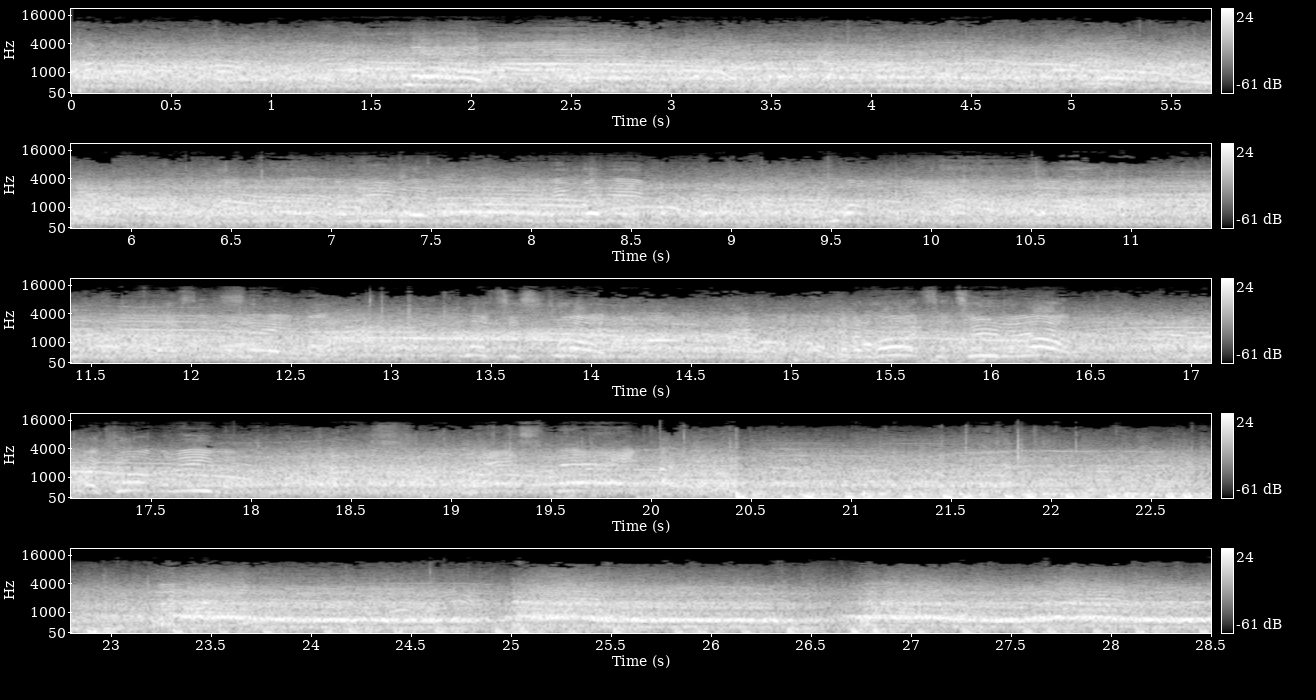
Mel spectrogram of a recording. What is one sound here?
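A large stadium crowd cheers and sings loudly.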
